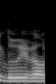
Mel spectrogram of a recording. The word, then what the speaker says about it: Louisville: Yeah, well, Lisa, but does she say Louisville, right?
